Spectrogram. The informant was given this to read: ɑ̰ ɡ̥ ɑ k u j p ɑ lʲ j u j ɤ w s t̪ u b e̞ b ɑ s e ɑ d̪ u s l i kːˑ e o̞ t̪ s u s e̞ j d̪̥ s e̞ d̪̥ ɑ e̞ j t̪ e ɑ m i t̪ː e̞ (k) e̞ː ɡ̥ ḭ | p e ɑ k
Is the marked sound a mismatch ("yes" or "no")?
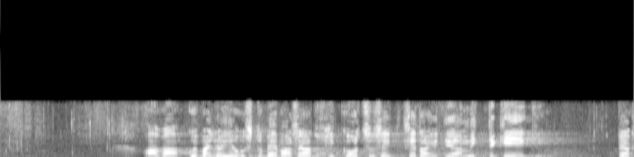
no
